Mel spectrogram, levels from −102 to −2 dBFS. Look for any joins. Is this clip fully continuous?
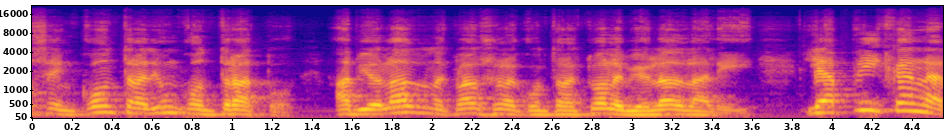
yes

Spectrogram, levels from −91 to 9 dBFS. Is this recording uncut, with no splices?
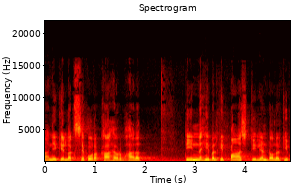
yes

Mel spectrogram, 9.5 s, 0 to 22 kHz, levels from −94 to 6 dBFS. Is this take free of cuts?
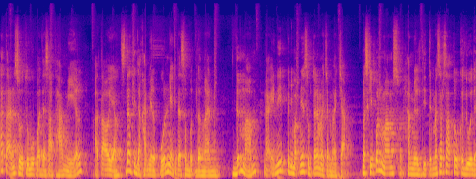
yes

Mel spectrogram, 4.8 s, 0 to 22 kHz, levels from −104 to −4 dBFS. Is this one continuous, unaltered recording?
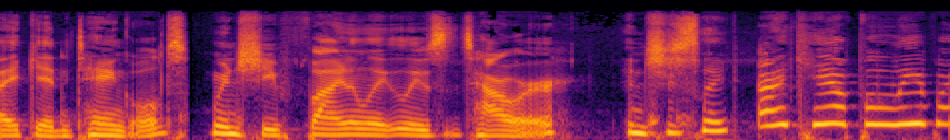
no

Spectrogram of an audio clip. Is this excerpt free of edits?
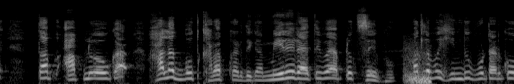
no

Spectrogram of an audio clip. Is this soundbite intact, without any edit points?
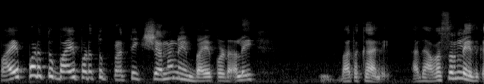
yes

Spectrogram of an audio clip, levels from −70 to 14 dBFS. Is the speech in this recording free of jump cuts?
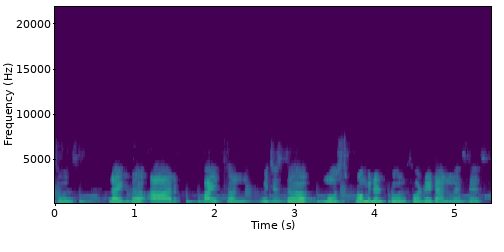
yes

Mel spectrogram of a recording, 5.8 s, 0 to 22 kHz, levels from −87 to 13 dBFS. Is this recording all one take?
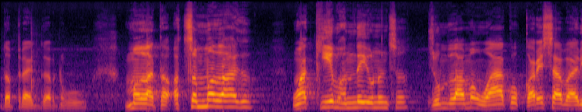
no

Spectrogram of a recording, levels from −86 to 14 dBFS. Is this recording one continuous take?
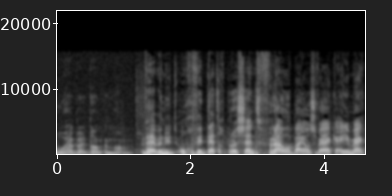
no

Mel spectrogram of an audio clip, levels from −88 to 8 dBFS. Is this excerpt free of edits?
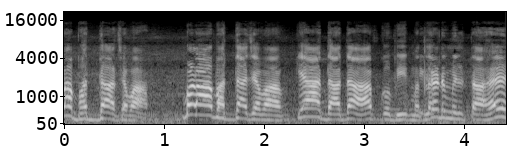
no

